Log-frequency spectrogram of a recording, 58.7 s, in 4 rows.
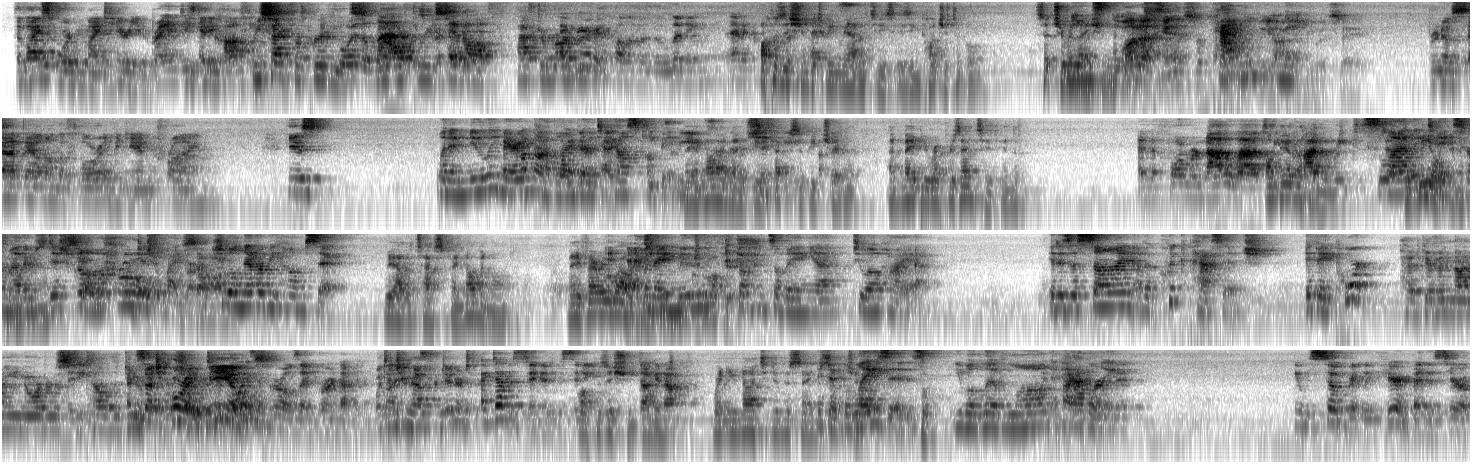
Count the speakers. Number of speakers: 7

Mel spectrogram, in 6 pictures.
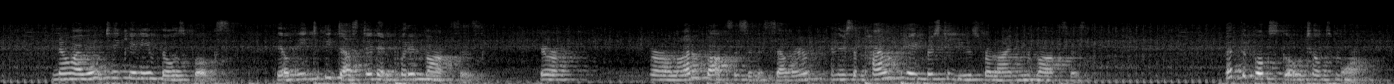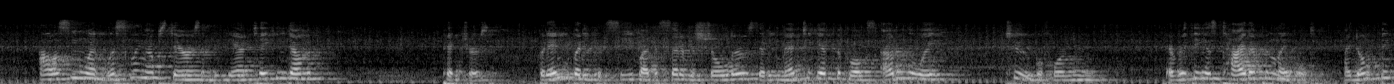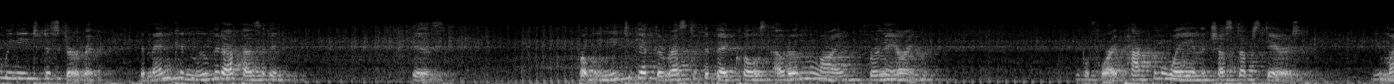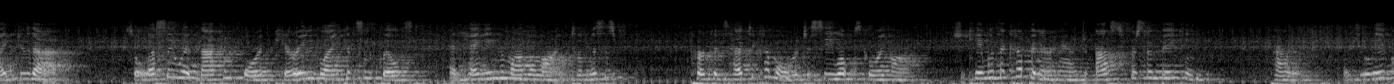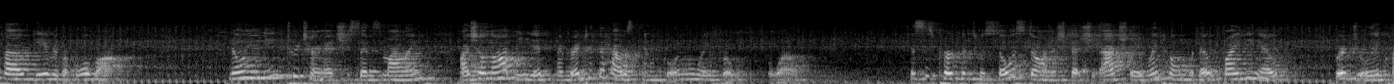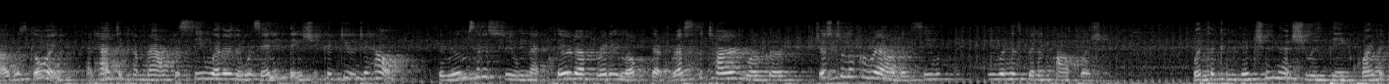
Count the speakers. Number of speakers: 1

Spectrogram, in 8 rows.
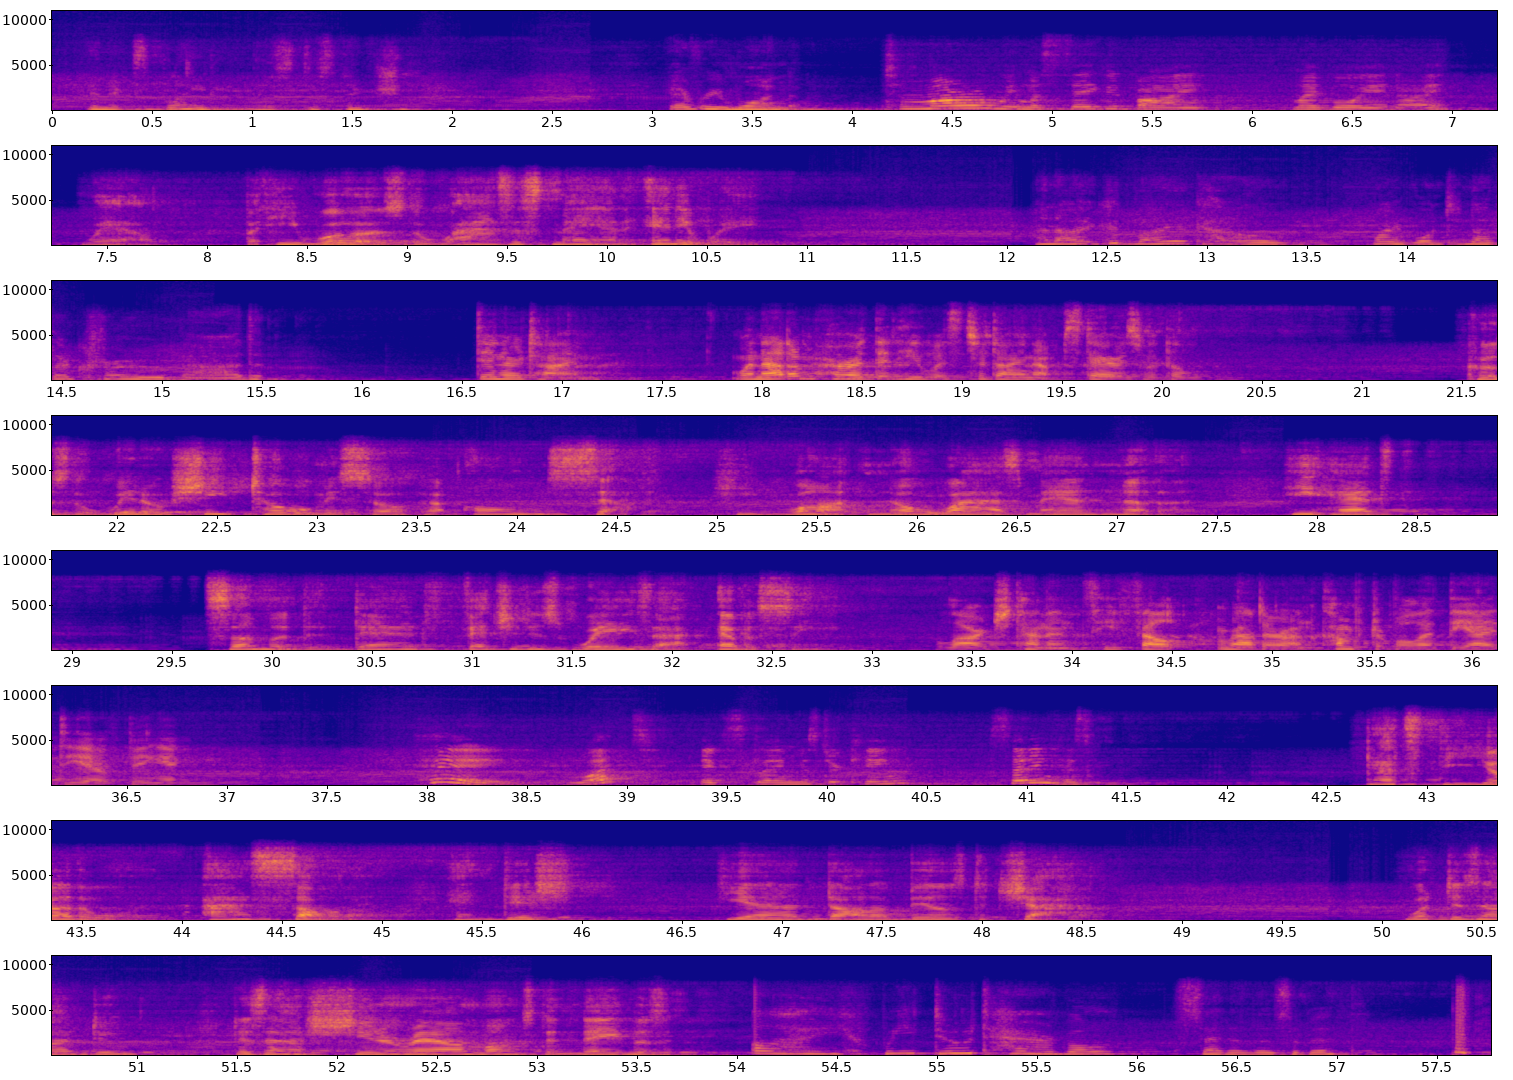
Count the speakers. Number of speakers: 5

